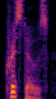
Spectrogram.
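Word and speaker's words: Χριστός: The initial sound in the word Christ, pronounced as Christos, referring to the Anointed One or Christ.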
